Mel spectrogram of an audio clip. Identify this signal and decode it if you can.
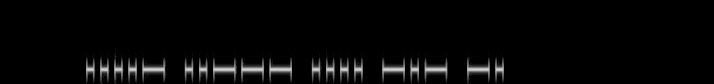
Morse code, heard as a keyed tone, about 17 wpm, 700 Hz. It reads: 42HKN
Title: Code Groups - 5 Letter:Numbers - 17wpm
